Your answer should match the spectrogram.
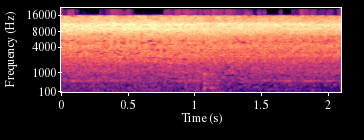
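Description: Grated ash gourd dropped into hot oil in a pan, giving a steady, loud, close hiss and sizzle that fills the whole moment with no talking.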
